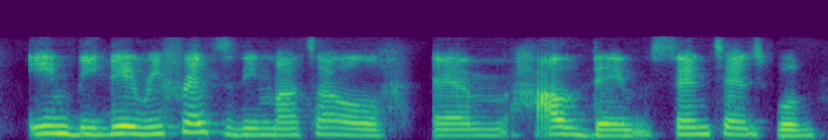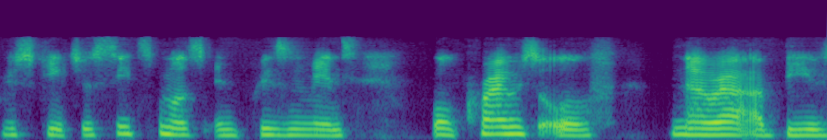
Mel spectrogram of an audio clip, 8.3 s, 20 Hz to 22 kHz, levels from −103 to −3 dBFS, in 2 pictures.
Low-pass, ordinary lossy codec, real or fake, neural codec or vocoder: none; none; fake; codec, 16 kHz, 1.1 kbps, Voila-Tokenizer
